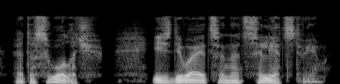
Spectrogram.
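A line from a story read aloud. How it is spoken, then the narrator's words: Through teeth, trembling. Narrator (Russian): сказал Андрей сквозь зубы, стараясь унять дрожь во всем теле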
